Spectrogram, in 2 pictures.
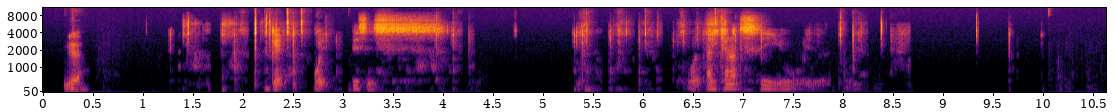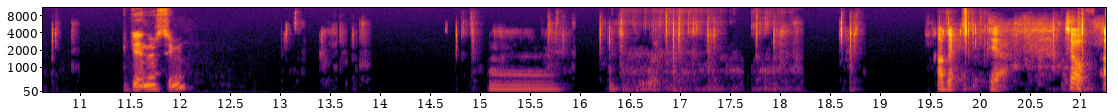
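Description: A second young man speaks calmly over an online call.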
